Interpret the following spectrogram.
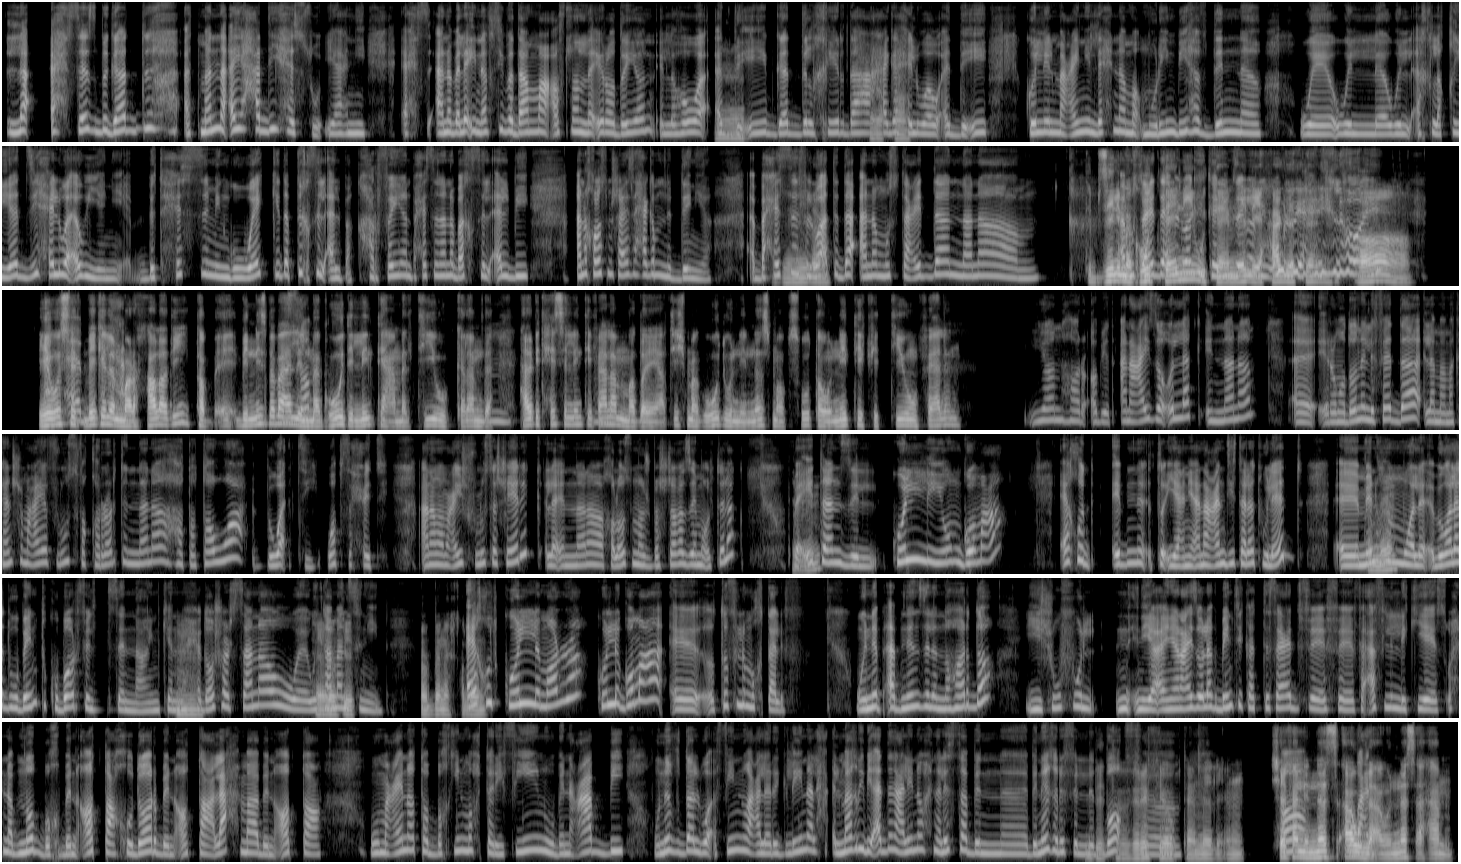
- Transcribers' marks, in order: unintelligible speech; unintelligible speech; tapping; laughing while speaking: "ما بيقولوا يعني، اللي هو إيه"
- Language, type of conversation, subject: Arabic, podcast, احكيلي عن تجربة تطوع شاركت فيها مع ناس تانية؟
